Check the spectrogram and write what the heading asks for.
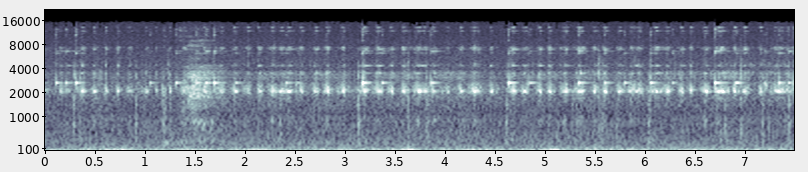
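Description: Light metallic jingling, like a small bell, ringing on and off irregularly.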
